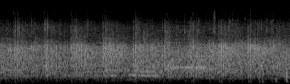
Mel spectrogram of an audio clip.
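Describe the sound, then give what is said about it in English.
A church audience claps their hands in worship during a sermon in a dense, continuous burst of applause, many overlapping claps forming a steady bright wash with no pauses, fairly loud throughout. “I wish you would clap your hands this morning.”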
